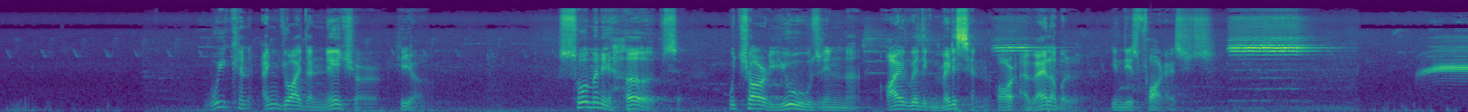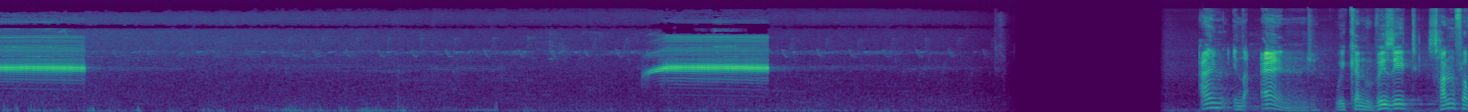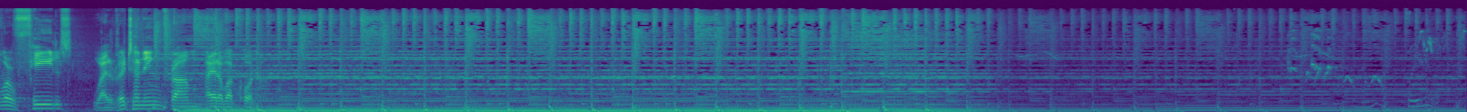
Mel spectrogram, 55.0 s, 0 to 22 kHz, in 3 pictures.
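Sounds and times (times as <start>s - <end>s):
loud buzzy animal call: 12.3s - 13.6s, 15.3s - 17.0s, 17.7s - 19.6s, 26.4s - 28.1s
faint repeated chirps: 15.4s - 16.9s
small animal chirping: 52.8s - 54.7s.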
